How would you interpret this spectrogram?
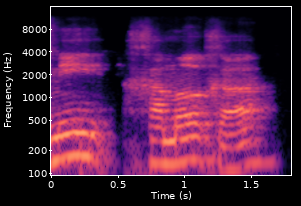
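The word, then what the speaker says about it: מי כמוכה: That's where So it's me chamocha, and that's where the accent is on the letter there.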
